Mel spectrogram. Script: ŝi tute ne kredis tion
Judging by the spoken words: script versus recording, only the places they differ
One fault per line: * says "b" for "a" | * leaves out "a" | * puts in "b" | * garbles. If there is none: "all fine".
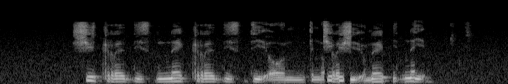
* says "kredis" for "tute"
* garbles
